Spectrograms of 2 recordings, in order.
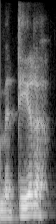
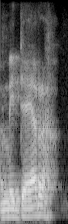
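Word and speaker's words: Madeira: actually a small distillery in madira or Madera as it's pronounced have some m m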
